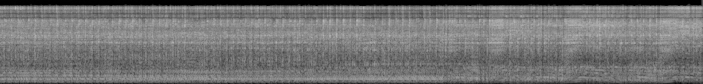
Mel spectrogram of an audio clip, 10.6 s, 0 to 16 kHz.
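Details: 1975 Motobécane Motoconfort 125 LT2 two-stroke, first start after restoration following engine failure in late 1990s, new crankshaft and gearbox bearings: steady crisp buzz, even firing, a few throttle blips near the end; running clean.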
